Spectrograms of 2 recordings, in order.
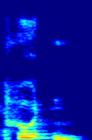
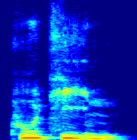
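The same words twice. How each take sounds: First: It is said the American way. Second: It is said the Russian way.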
